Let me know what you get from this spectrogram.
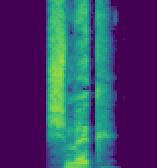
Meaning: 1. singular imperative of schmücken 2. first-person singular present of schmücken
- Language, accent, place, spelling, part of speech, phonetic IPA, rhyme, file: German, Germany, Berlin, schmück, verb, [ʃmʏk], -ʏk, De-schmück.ogg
